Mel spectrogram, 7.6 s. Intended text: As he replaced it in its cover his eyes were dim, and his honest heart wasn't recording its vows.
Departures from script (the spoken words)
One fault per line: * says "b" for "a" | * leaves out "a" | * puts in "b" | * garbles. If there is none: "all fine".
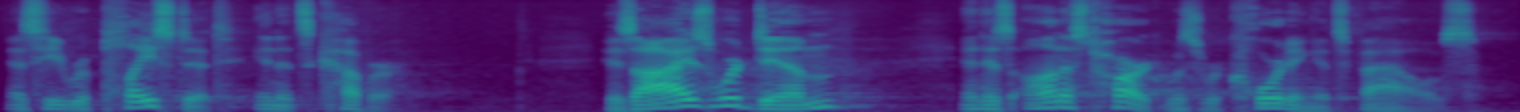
* says "was" for "wasn't"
